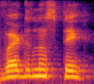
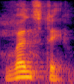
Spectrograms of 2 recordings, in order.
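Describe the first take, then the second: First: The d sound is pronounced in the word. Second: The d sound is left silent in the word. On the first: The speaker calls it wrong. "जैसे कई लोग बोलते हैं वेडनेसडे" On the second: The speaker calls it right. "वो silent है, अपने बोलते हैं वेंसडे"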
